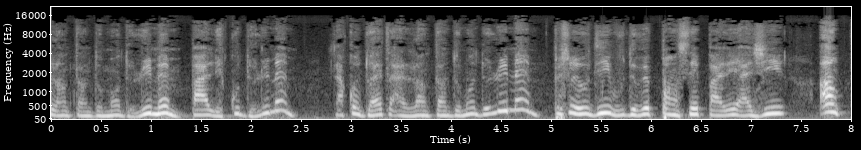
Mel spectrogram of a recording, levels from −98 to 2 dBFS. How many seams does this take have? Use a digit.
0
